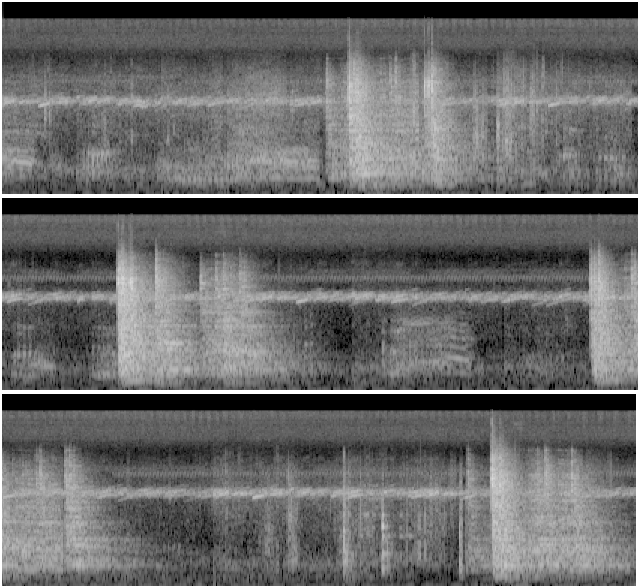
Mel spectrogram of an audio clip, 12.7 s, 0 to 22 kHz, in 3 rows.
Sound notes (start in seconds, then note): 2.1 metal rattling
